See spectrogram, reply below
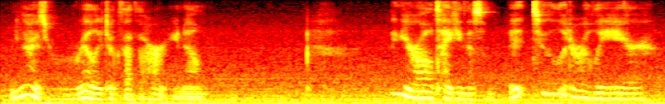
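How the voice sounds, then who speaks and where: A woman playing a clingy, possessive yandere witch streamer in an ASMR roleplay, pleading intimately with the listener and often slipping into breathy whispers. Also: fairly low pitch, background noise. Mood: defensive, exasperated.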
